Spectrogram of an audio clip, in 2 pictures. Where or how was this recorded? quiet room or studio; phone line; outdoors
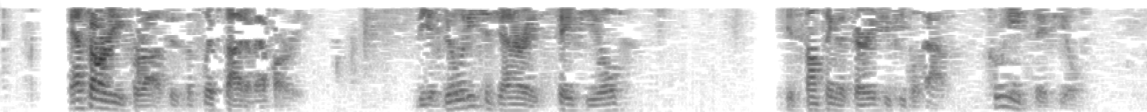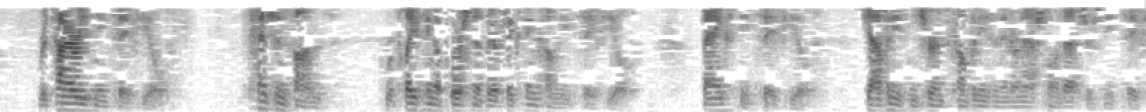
phone line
